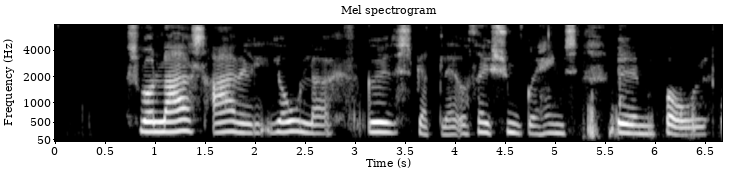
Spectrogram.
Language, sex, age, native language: Icelandic, female, 11, Icelandic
